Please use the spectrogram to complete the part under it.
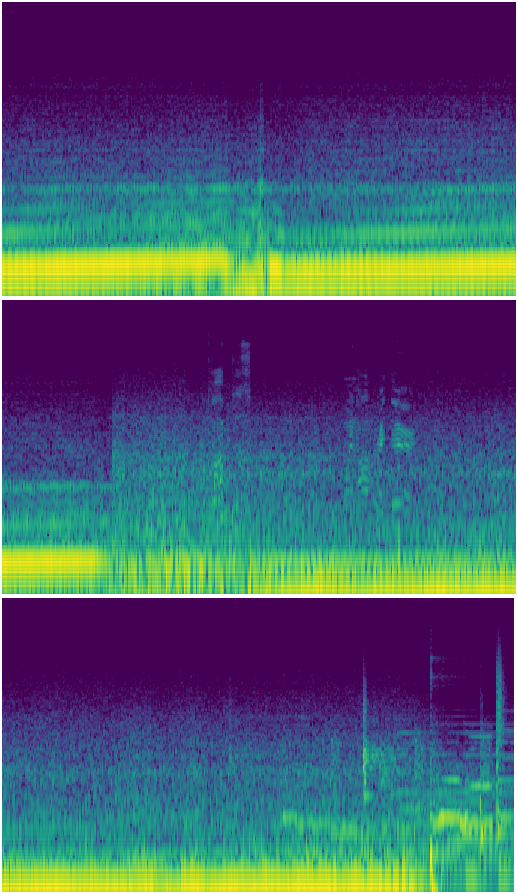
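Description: A car engine drones loudly and climbs in pitch as the car speeds up.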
